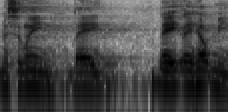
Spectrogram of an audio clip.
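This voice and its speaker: Speaking in a Southern US accent, a man talks at a fairly quick pace with a medium pitch and fairly even intonation. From Arkansas, US South. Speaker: honoree telling his life story. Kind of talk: public speech, personal testimony. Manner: slightly slurred from retainers.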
